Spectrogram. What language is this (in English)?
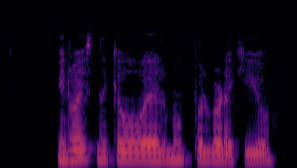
Pashto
